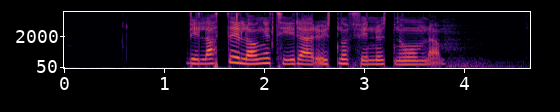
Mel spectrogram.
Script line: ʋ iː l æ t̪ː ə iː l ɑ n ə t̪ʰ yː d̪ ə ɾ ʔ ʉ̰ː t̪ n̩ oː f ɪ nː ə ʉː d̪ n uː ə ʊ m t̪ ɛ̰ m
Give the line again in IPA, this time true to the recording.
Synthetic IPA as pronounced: ʋ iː l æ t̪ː ə iː l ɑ ŋ ə t̪ʰ iː d̪ ə ɾ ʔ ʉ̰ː t̪ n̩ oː f ɪ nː ə ʉː t̪ n uː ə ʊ m d̪ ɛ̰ m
